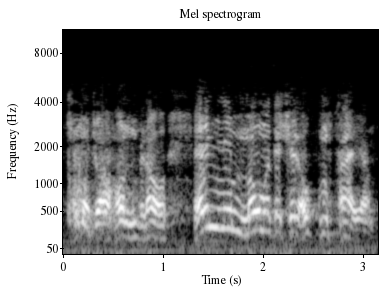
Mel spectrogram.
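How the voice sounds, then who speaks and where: Formal, stilted old general. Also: male voice, high-pitched, sing-song, normal speed. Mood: formal watchful. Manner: formal, slightly stilted foreign-sounding phrasing. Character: stiff foreign general on a battlefield watch. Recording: muffled old radio broadcast with faint hiss.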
